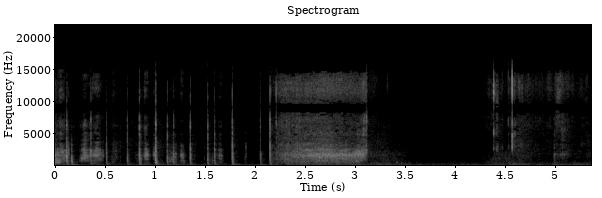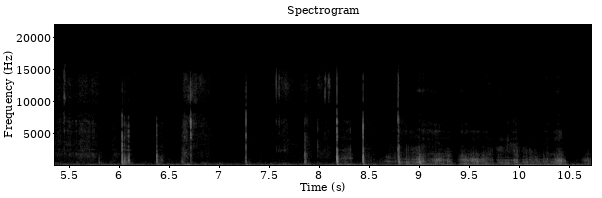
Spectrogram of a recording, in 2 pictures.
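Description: Fingers and nails tap quickly and irregularly on the cardboard box of a flat Lindt chocolate bar, making sharp, dry clicks. A red plastic tool held in the hand then scratches across the cardboard, giving a steady, bright scraping hiss for about a second. After a brief quiet, lighter taps and scratches continue.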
